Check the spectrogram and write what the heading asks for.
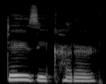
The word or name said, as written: daisy cutter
